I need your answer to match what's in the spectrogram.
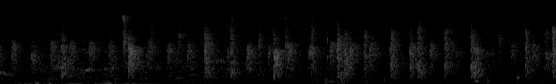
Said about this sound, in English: Thank you. That's called an applause break, everybody.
